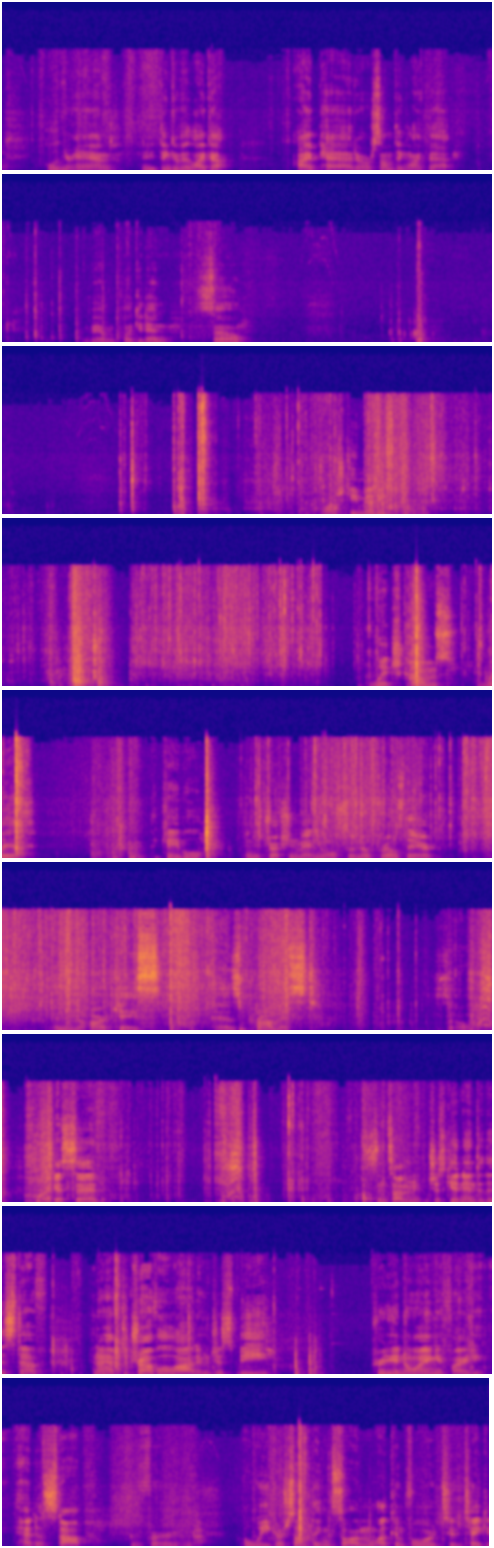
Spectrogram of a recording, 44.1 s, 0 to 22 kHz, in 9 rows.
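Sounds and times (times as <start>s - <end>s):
plastic packaging rustling: 12.2s - 18.5s, 22.0s - 28.7s
zipper being pulled: 29.2s - 30.0s, 31.5s - 32.0s.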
